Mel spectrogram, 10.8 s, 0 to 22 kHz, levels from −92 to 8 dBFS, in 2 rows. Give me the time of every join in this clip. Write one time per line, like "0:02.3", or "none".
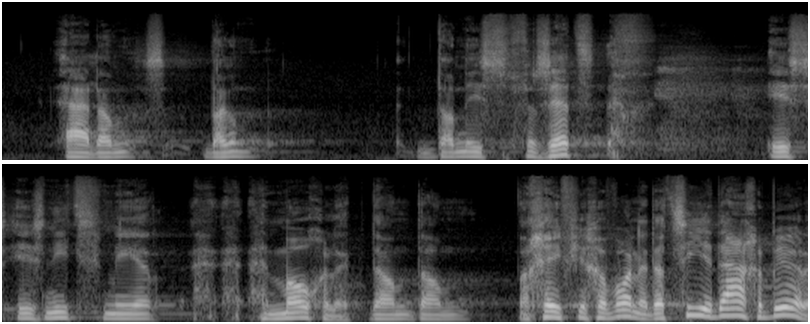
0:07.8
